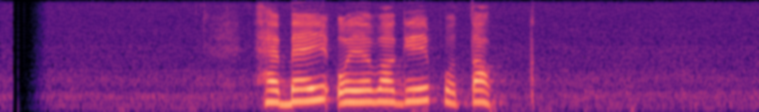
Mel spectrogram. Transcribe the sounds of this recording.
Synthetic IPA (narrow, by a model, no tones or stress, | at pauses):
hæbæɪʔojɛʋɑːɡeːpʰoːt̪ɑk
